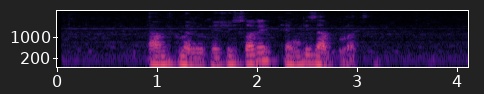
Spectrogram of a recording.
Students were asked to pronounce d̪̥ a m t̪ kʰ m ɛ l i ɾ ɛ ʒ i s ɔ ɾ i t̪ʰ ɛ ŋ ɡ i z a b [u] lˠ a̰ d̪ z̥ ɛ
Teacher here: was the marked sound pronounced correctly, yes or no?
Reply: yes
